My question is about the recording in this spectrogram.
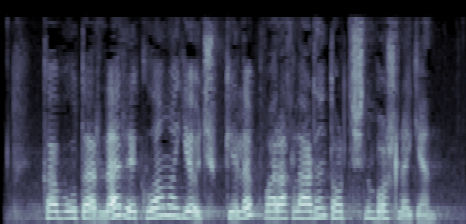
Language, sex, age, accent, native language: Uzbek, female, 18-24, Jizzax, Uzbek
